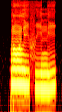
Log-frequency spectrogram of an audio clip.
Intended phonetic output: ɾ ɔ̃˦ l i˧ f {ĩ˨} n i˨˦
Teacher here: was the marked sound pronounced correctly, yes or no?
no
